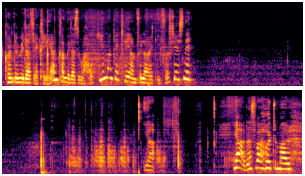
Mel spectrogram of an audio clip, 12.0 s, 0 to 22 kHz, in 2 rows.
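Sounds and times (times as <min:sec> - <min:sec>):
hard objects clinking on table: 0:06.8 - 0:08.8.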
